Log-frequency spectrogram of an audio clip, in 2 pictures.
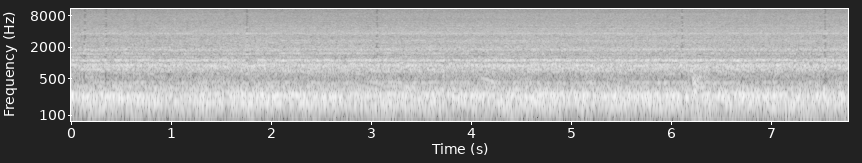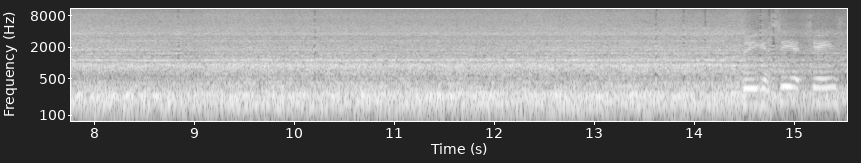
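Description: A sandblaster hisses steadily inside a closed cabinet.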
